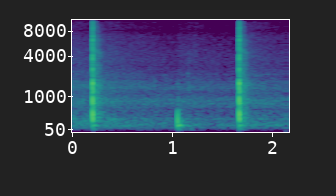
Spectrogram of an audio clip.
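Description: Two sharp clicks about a second and a half apart, with a soft low knock between them, made while strokes are drawn on a digital drawing board.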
